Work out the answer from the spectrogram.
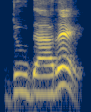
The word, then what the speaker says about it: dudaré: You can hear it, dudaré. I'm putting the accent on the last syllable.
